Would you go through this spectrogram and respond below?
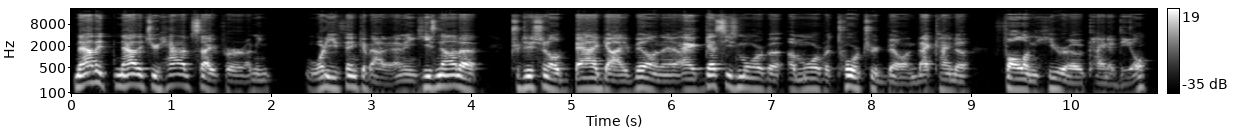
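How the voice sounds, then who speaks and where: A man's voice: mid-range voice, a little fast, fairly bright tone. A man conducting a casual interview, speaking conversationally as the interviewer.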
